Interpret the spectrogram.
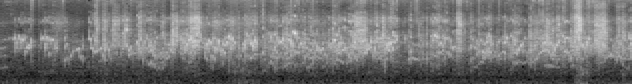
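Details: Loud, busy budgie chattering: overlapping squeaky chirps and warbles in a constant stream, with a short sharp click near the end.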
